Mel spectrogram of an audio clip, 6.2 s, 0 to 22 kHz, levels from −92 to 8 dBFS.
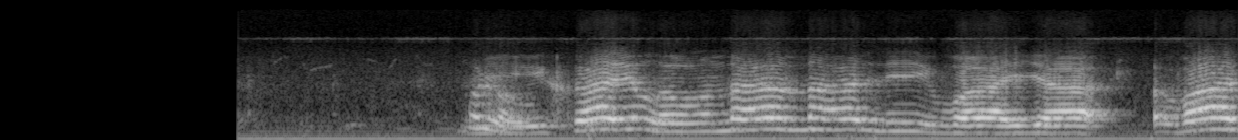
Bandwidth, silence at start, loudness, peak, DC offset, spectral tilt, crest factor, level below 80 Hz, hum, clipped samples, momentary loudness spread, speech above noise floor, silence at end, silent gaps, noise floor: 7.4 kHz; 1.2 s; -17 LUFS; -2 dBFS; under 0.1%; -5 dB/octave; 16 dB; -42 dBFS; none; under 0.1%; 9 LU; over 74 dB; 0 s; none; under -90 dBFS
